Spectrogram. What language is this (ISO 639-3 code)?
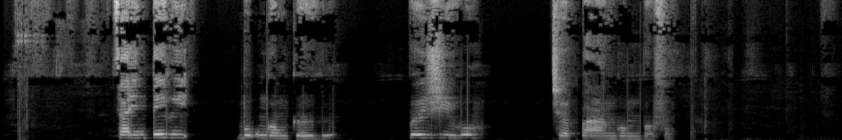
nla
